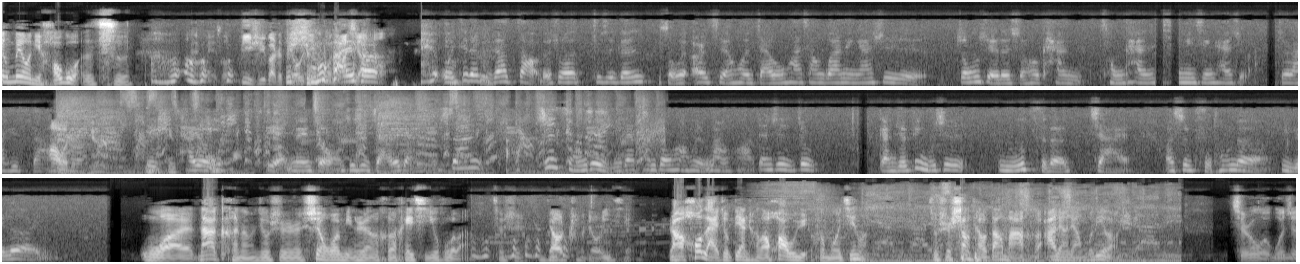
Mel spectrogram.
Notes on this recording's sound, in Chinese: 这也是我们第一次远程录制。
